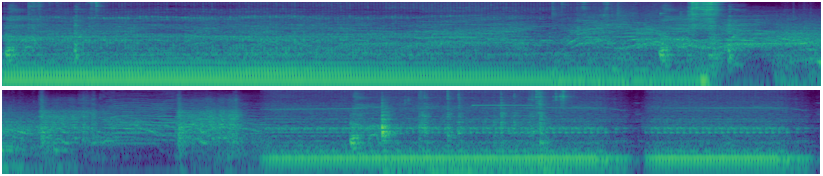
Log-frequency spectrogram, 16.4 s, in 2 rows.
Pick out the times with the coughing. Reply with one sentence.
The coughing can be heard from 0.0 to 0.8 s, from 6.5 to 7.5 s and from 11.7 to 12.4 s.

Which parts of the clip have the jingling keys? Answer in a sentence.
The jingling keys can be heard from 0.2 to 1.1 s, from 5.5 to 7.2 s and from 11.9 to 13.9 s.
